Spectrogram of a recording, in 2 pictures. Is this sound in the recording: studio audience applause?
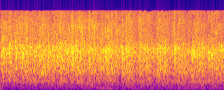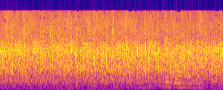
yes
